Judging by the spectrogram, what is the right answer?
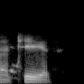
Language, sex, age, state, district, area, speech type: Bengali, male, 18-30, West Bengal, Jalpaiguri, rural, conversation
